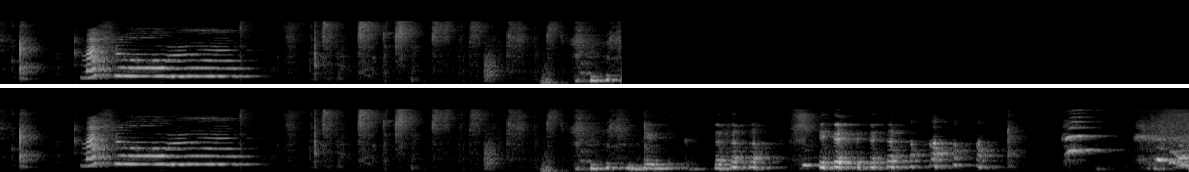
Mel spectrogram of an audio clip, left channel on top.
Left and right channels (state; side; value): drops out; left; at 6.2 s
